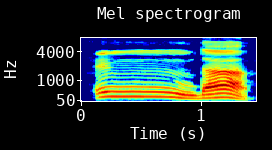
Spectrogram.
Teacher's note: ইখফাগুনা বাংলা অনেস্কার মতো হবে আইন নুন জের ইন দাল দেওয়া দা ইন্দা আইনকে মোটা করে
